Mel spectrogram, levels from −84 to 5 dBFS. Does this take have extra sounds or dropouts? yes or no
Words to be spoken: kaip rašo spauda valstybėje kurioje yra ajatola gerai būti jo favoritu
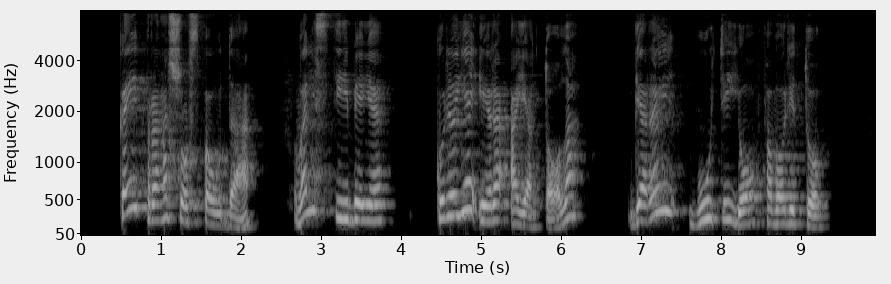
no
